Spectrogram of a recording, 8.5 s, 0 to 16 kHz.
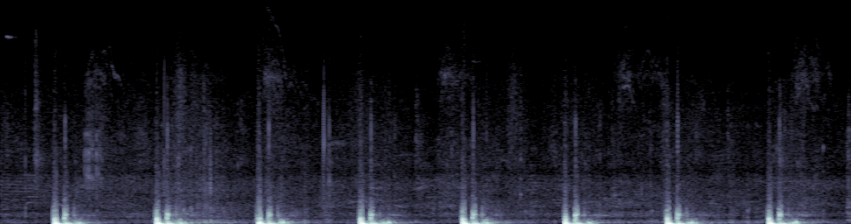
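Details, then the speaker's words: Human heartbeat with steady, regular low thumps at about 59 beats a minute; normal heartbeat. "That sound you just heard is the sound of a human heartbeat."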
